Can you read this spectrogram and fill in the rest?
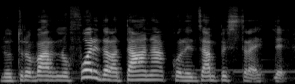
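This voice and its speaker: A woman narrating a children's fairy tale in a soft, measured way with dramatic pauses. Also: mid-range voice. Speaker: storyteller. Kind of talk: gentle scripted story narration. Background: soft music.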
